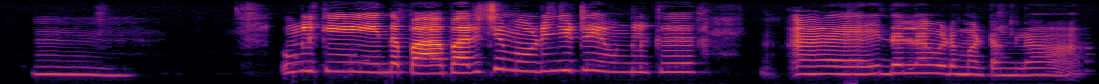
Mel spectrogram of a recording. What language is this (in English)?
Tamil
